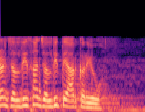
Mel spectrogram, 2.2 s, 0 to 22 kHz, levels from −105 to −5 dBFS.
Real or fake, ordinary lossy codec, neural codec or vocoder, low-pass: real; none; none; 5.4 kHz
